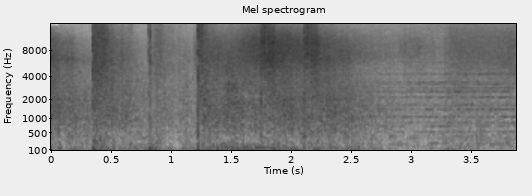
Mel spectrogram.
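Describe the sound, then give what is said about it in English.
Ship's cannons firing in a naval battle: a few heavy, booming blasts burst out in the first second and a half, followed by a continuous low rumble and crackle of gunfire. “Delaney, crew the cannon! Man the cannons! Come on, lads! Stand fast till she's close! Hold steady! On my mark! Aye, sir! Fire! Fire!”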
